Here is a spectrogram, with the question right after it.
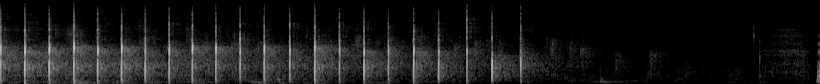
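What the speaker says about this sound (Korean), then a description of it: "하나님께 영광의 박수 올려드리겠습니다." A church congregation at a Sunday worship service claps in tight unison, about twenty sharp, evenly spaced beats, then stops and leaves near silence.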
